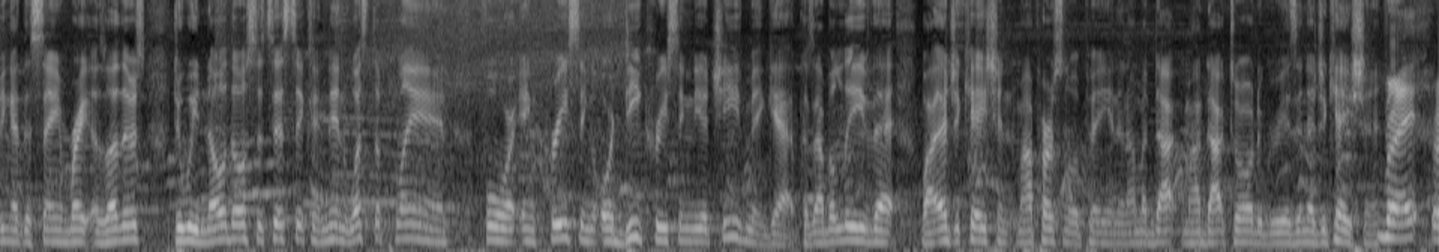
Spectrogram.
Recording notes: This podcast was recorded live at Brewer's Cafe on the southside of Richmond. Brewer's Cafe is a happening shop and we recorded in the middle of the action. We were not in a studio, so you will hear background noise and the hustle of the day.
